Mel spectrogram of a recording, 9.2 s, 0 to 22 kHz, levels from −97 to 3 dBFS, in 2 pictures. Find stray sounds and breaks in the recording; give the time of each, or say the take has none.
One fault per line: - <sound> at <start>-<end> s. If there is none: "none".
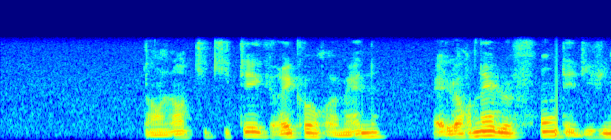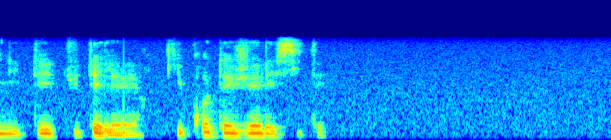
none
